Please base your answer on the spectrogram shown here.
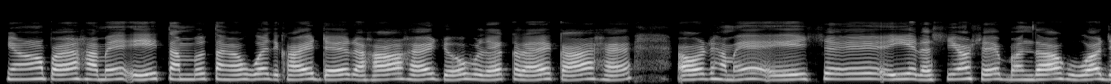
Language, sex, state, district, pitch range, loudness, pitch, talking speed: Hindi, female, Uttarakhand, Uttarkashi, 220-250 Hz, -15 LUFS, 235 Hz, 130 wpm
